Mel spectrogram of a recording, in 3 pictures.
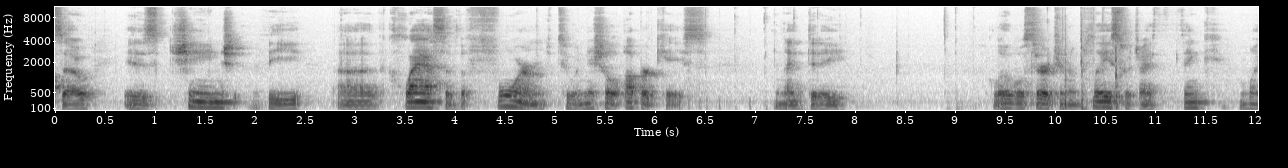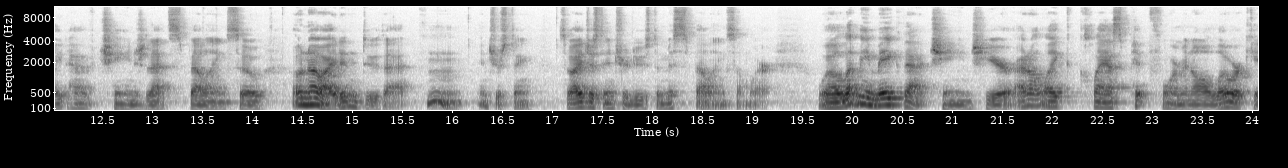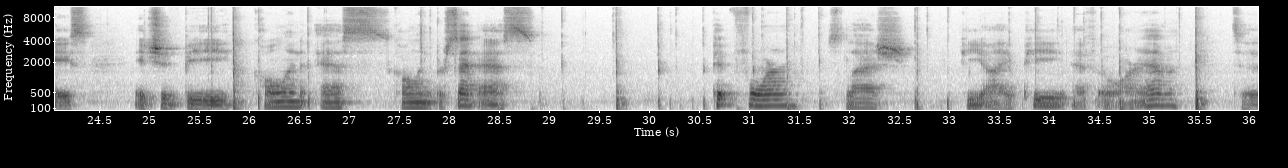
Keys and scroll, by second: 6.1-11.0 typing, 9.7 Escape, 11.2 Up, 13.7 Up, 14.3 Down, 15.7 Down, 16.2 Left, 25.8-35.4 typing.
